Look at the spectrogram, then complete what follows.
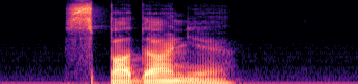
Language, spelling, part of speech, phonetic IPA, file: Polish, spadanie, noun, [spaˈdãɲɛ], Pl-spadanie.ogg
